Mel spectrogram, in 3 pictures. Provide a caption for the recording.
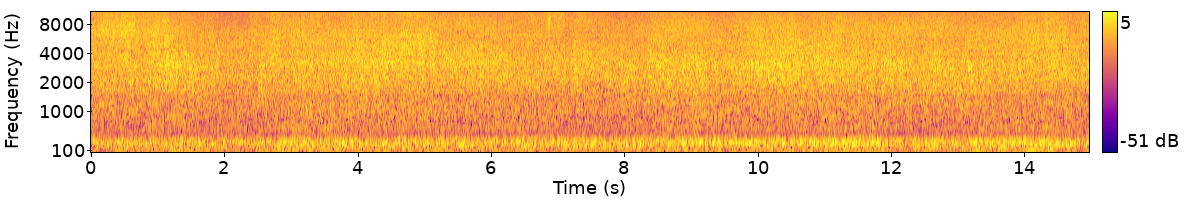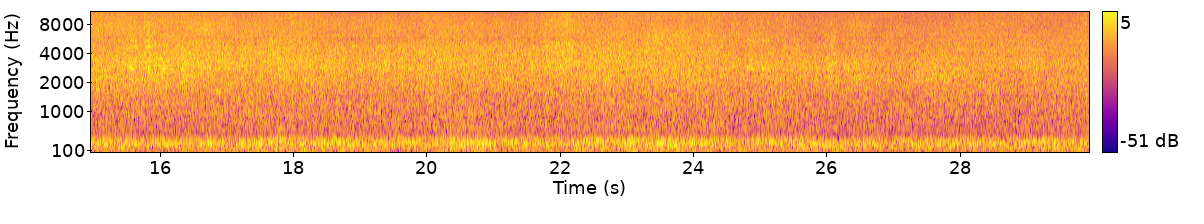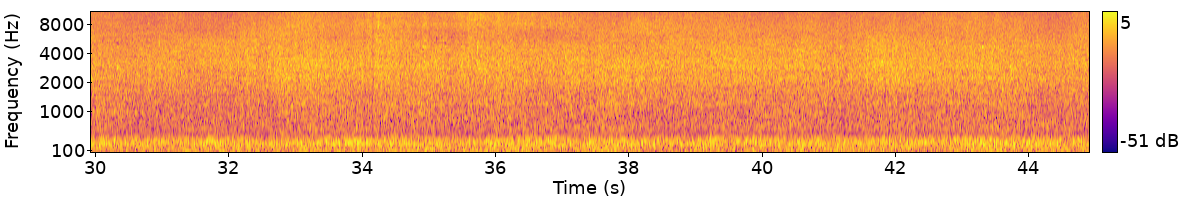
The sound of a beach in Noirmoutier in September 2022. Recorded by me on a Tascam DR-05.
